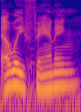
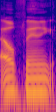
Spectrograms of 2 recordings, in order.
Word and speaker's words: Elle Fanning: Specifically, is it Ellie Fanning? Yeah, Elle Fanning.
